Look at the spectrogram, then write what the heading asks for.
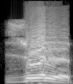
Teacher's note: perhatikan lam sukun tidak boleh memantul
